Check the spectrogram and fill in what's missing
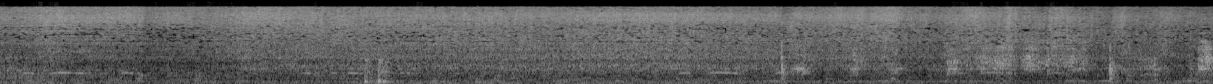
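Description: Milk hits a hot pan of halwa and erupts into a loud, steady steamy hiss and sizzle, continuous and close with faint stirring clinks, no voices.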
